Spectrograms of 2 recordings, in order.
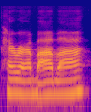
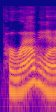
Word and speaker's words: parabola: Parababa. But parabola is the correct way to say that, is the u-shaped graph of a quadratic function.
